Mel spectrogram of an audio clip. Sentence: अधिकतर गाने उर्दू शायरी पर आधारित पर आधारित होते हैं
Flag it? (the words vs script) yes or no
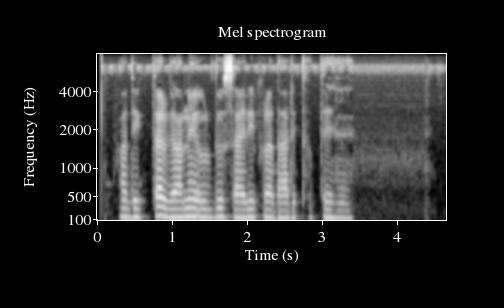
yes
